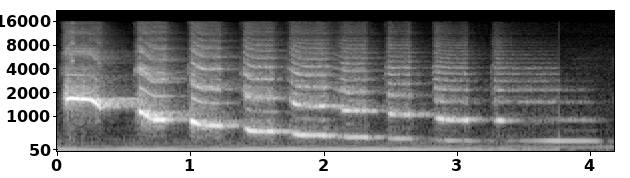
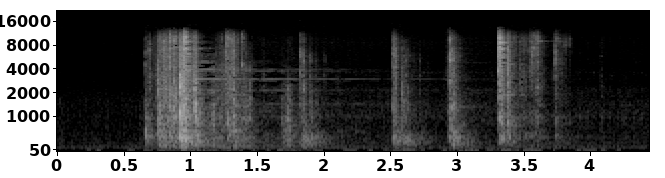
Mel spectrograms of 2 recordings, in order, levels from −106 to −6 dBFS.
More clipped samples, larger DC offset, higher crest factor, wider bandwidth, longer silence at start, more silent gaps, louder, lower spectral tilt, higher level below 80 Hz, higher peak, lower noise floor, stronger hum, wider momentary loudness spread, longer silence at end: neither; neither; second, 16 dB vs 30 dB; about the same, 16 kHz vs 15.5 kHz; second, 0 s vs 0.65 s; neither; first, -15 LUFS vs -40 LUFS; first, -2 dB/octave vs 0.5 dB/octave; first, -40 dBFS vs -84 dBFS; first, 0 dBFS vs -16 dBFS; second, -37 dBFS vs -85 dBFS; first, 60 Hz at -55 dBFS vs none; second, 20 LU vs 23 LU; second, 0.2 s vs 0.65 s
